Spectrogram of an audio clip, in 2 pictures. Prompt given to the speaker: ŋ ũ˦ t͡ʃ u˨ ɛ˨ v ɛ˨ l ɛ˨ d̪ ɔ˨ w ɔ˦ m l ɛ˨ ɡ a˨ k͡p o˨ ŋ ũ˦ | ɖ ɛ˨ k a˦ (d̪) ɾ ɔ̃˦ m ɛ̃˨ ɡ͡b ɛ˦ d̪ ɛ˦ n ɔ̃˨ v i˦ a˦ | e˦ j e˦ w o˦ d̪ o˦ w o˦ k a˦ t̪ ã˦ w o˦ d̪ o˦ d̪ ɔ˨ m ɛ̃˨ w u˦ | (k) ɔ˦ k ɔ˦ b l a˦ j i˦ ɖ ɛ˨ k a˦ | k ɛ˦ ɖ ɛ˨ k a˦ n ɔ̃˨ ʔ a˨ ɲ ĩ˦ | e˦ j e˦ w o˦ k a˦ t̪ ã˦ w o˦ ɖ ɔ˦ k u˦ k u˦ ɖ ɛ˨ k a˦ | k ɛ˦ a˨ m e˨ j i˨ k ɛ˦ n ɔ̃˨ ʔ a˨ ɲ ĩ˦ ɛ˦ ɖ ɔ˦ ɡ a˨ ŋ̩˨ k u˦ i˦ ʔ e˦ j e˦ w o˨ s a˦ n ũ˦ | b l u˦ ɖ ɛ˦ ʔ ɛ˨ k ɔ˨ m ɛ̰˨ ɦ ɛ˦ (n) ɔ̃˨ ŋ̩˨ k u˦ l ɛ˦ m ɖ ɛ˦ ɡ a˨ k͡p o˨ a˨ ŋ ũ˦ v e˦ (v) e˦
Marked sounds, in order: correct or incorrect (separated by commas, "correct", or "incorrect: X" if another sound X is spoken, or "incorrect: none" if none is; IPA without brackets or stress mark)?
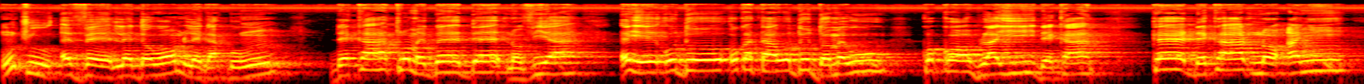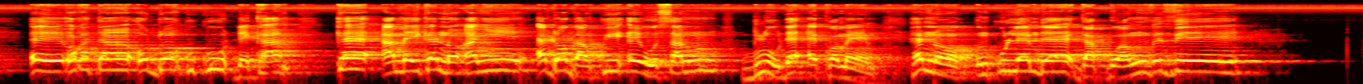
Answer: incorrect: t̪, correct, correct, correct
